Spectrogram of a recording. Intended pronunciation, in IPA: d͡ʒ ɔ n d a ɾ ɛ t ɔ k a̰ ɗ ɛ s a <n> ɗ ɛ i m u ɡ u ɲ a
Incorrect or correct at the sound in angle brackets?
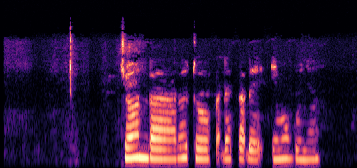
incorrect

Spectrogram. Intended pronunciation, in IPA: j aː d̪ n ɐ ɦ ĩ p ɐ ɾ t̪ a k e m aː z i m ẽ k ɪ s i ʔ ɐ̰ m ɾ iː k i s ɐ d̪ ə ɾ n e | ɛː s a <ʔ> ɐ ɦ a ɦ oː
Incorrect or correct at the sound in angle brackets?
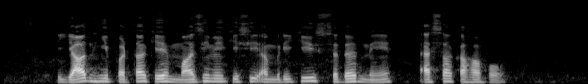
incorrect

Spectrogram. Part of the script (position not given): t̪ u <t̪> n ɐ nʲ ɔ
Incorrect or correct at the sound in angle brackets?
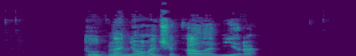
correct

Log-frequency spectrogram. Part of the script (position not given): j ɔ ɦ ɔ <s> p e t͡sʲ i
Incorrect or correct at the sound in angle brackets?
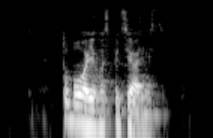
correct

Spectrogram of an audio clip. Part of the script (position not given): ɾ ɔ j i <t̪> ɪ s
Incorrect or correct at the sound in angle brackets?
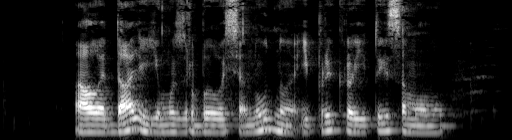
correct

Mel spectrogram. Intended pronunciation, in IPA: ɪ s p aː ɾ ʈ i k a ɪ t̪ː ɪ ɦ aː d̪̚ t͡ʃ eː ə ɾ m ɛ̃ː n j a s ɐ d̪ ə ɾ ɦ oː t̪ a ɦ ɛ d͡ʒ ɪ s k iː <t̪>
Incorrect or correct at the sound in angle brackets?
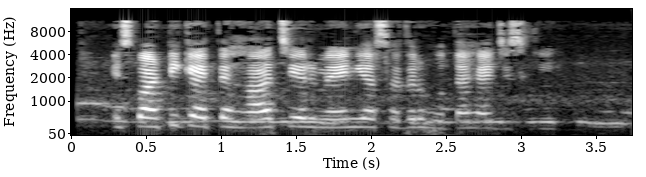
incorrect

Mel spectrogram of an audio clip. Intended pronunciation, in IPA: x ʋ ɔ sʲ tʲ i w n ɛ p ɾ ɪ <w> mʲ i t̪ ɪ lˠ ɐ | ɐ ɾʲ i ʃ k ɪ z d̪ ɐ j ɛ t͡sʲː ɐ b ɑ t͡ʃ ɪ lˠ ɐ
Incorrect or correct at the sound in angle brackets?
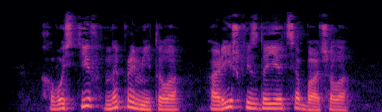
incorrect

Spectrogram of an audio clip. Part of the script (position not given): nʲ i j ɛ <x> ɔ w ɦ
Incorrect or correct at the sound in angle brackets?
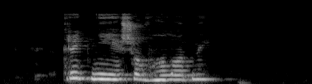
incorrect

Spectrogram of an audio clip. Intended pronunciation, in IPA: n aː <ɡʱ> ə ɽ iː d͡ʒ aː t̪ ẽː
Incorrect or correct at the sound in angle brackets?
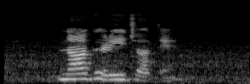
correct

